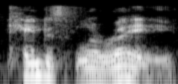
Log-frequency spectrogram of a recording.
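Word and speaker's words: Candice LeRae: have seen it um what is your name candace or candace larae that's how you pronounce that posted on social media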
